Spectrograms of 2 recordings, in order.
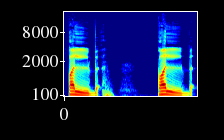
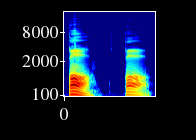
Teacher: Sound qa is like K sound, but it's a voiced sound with the ah sound. And it's a dark and heavy K from the back of your tongue with the soft palate.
